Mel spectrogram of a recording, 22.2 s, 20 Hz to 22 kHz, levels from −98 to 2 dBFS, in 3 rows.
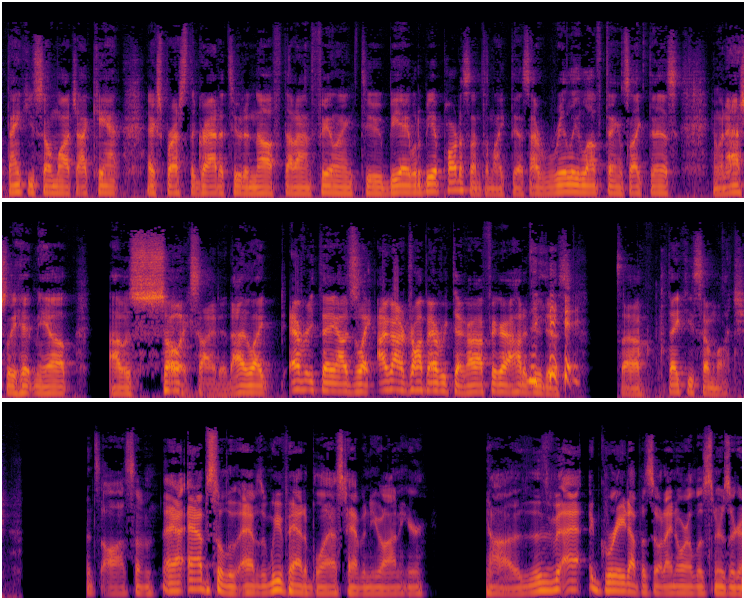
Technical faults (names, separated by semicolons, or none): none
